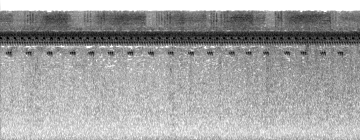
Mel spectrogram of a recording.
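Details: In a corn field soon to be harvested this autumn, crickets give a long run of clipped, high, metronomic chirps about three per second, backed by a steady shrill insect hum and faint wind in the stalks.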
